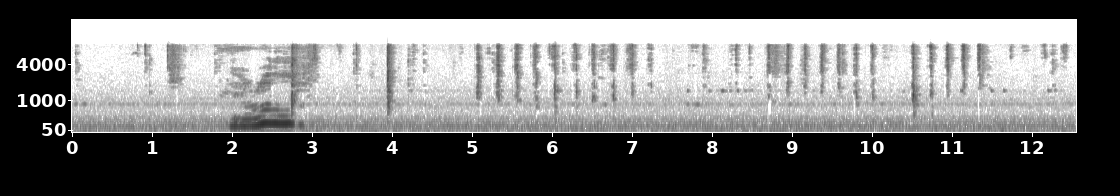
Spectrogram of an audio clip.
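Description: Paper rustles and crinkles softly between fingers.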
